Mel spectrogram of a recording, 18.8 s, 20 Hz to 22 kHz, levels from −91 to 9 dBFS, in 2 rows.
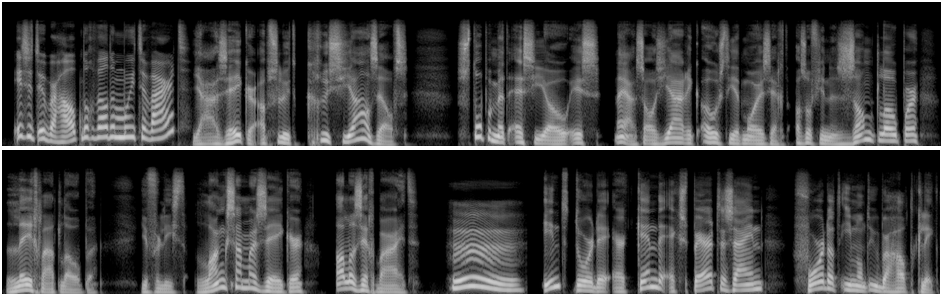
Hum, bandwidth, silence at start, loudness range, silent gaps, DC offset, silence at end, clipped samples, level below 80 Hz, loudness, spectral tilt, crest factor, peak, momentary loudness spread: none; 13 kHz; 0.1 s; 3 LU; 14.64-14.78 s; under 0.1%; 0.1 s; under 0.1%; -44 dBFS; -20 LUFS; -5 dB/octave; 16 dB; -4 dBFS; 9 LU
